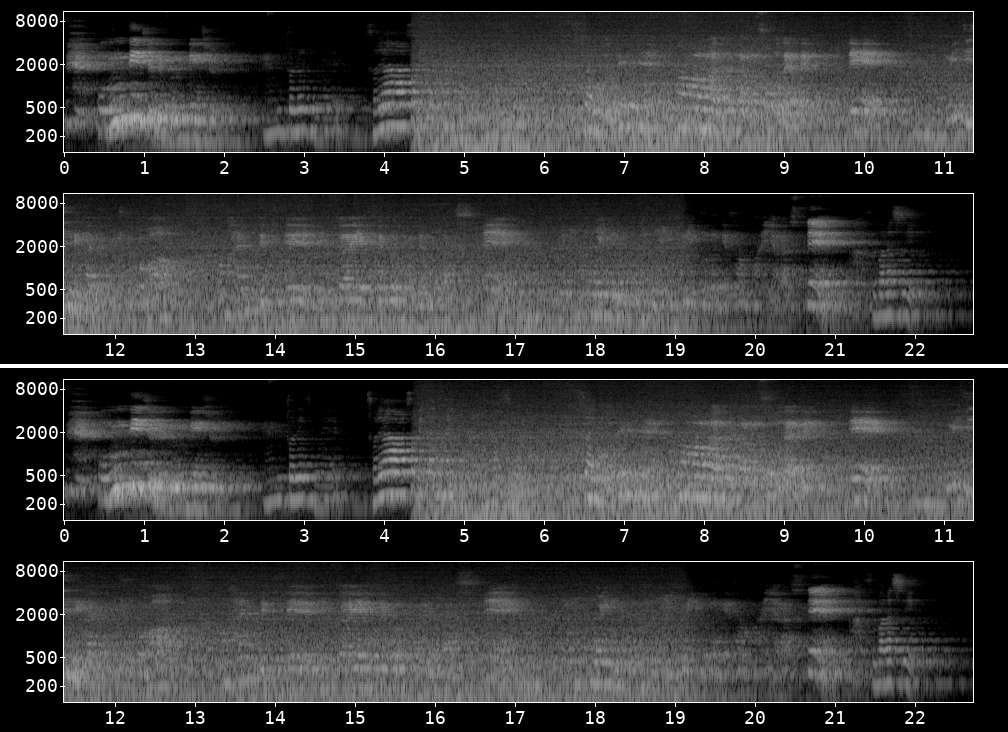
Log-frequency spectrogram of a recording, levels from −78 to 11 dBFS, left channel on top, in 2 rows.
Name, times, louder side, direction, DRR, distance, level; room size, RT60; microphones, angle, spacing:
voice 1, 0.0-1.9 2.5-2.6 6.4-10.3 11.0-12.8 13.3-17.0 17.5-21.0, equal, 75° left, -6 dB, 1.5 m, -29 dB
voice 2, 2.5-3.4 3.7-5.8 6.3-7.4 10.6-11.2 17.0-17.6 21.2-22.0, right 2 dB, 20° right, 2 dB, 0.4 m, -34 dB
Waves surf, 4.3-19.1, equal, 55° left, 1.2 m, -30 dB
7.0 x 5.0 x 2.8 m, 2.1 s
head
